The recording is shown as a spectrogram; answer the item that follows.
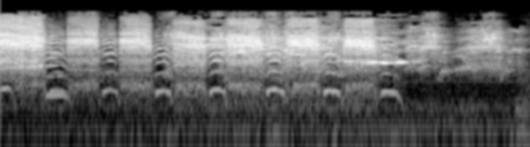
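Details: Loud, rasping white-bellied parrot calls repeated in a steady rhythm about two to three per second, each harsh note ending with a short lower squeak, fading slightly at the close.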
